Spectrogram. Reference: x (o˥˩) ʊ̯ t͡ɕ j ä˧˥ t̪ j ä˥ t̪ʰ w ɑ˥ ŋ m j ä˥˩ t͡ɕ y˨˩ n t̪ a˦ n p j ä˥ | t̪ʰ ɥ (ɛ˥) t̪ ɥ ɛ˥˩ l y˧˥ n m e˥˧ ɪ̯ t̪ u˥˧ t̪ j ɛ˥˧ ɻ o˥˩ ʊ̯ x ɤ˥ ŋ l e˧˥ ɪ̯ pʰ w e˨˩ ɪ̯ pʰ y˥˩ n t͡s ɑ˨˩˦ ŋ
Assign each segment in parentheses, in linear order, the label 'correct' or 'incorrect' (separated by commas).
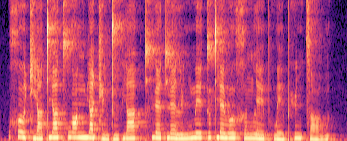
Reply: correct, incorrect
